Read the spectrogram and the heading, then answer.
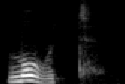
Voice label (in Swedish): "mot", Swedish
